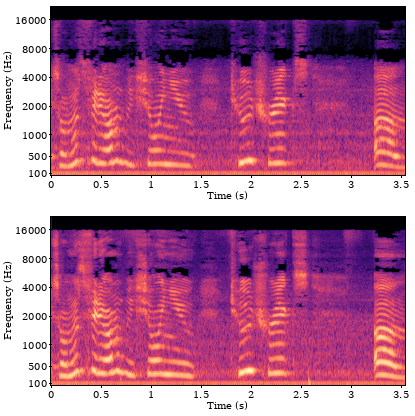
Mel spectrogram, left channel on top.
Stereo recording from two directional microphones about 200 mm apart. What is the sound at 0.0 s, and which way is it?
A woman's voice, 15° right (ahead or behind).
